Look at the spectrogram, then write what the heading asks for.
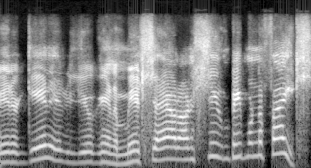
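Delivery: high-pitched Texas drawl with a lisp. Talking about Texas and rifles, in a Texas drawl with a lisp. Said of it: "Nothing like speaking with a lisp and a drawl".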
